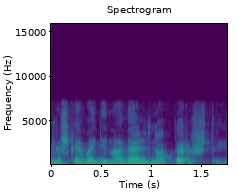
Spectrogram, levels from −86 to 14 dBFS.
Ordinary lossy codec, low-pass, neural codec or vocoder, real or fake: Opus, 64 kbps; 7.2 kHz; none; real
